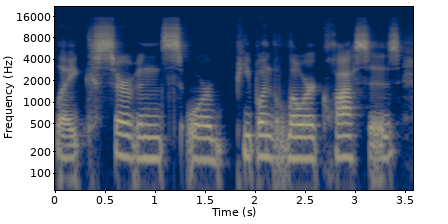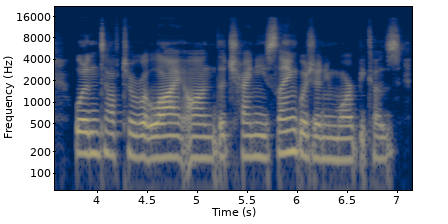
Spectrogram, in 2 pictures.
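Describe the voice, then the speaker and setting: Speaking at a measured pace in a deep, level voice, this Korean-born teen host rambles through a casual solo podcast monologue. Korean is her first language, and her chatty delivery is packed with fillers.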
